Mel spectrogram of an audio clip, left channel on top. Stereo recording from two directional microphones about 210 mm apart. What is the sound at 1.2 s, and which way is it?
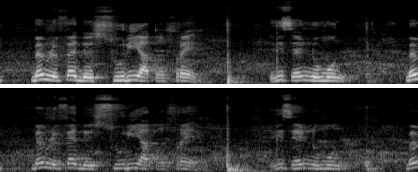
Speech, 15° left (ahead or behind).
